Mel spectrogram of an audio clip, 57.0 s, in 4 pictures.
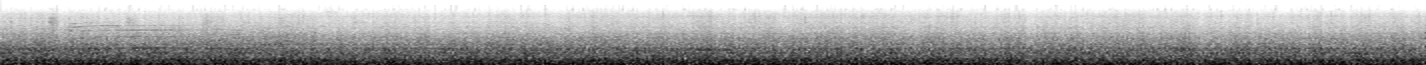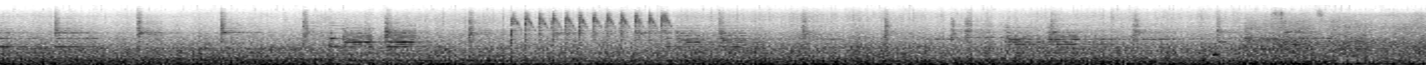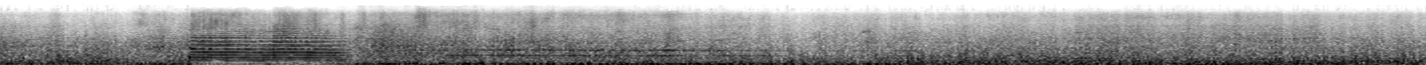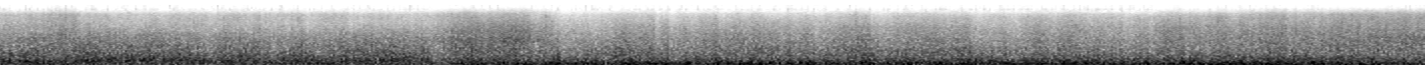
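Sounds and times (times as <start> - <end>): freight train rumbling on rails: 0.0 - 57.0
train horn: 30.4 - 32.2, 32.9 - 36.6.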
